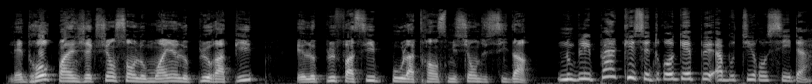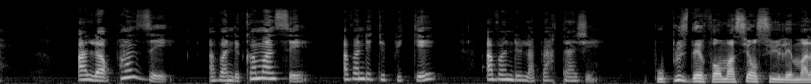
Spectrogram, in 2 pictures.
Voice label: spot french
